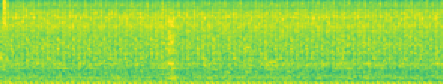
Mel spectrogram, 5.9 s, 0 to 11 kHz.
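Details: Ford 2000 diesel tractor running on Diesel Purge, smoky: steady idle with a sharp knock about twice a second over the rumble, attributed to bad injectors being cleaned.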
